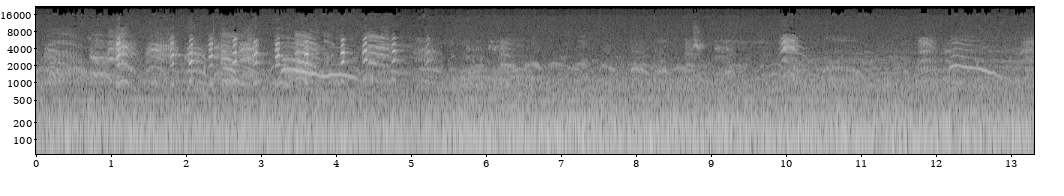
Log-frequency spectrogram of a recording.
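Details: Black-winged stilts calling in a dense, overlapping burst of harsh yapping notes, then thinning to occasional single calls and a drawn-out descending note, over windy background noise.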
